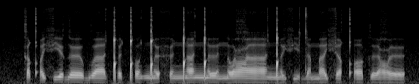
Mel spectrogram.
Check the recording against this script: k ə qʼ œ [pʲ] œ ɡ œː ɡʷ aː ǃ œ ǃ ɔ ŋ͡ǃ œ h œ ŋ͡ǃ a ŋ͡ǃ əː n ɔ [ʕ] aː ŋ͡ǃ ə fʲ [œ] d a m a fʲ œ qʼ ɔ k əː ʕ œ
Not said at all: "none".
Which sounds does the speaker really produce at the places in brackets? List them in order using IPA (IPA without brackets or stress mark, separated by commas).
fʲ, ʕ, œ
